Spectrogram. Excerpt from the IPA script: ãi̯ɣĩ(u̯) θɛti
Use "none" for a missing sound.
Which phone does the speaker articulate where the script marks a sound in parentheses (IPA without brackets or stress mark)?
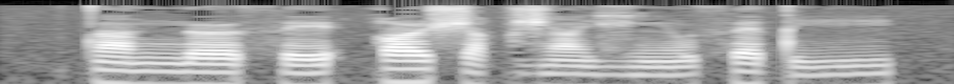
u̯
